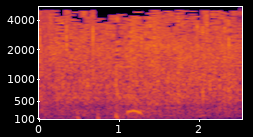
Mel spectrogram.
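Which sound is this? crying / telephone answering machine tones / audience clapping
audience clapping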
